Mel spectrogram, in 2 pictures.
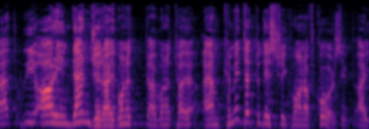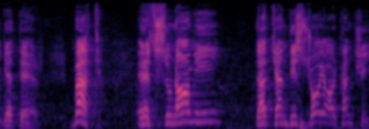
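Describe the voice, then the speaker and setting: A man's high, bright, sharp voice at a fairly slow pace with ordinary pitch variation. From Iran. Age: 70s. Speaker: political candidate. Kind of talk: campaign speech.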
